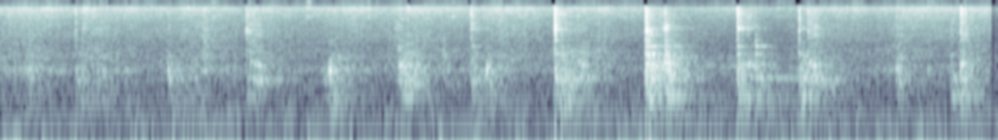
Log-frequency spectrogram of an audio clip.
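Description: Ground green chilli and peanut paste being sautéed in a pan with salt and turmeric, a soft continuous sizzle broken by repeated scraping and stirring clicks of a spoon, close and moderately loud.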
